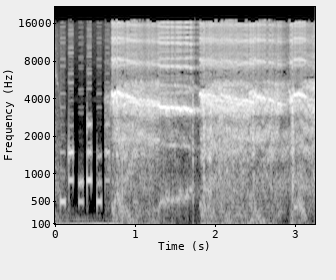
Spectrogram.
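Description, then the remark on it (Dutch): New Year's Eve fireworks going off: a burst of shrill whistling rockets, then a dense wash of crackling and hissing with a high whine, punctuated by a couple of sharp bangs. “Als het aan minister Bussemaker ligt, blijven we dit tijdens Oud en Nieuw gewoon horen. Ze vindt een vuurwerkverbod niet nodig, zei ze bij WNL op zondag.”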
